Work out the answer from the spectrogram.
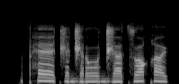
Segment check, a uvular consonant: present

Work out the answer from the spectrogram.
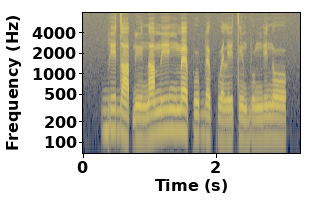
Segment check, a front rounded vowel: absent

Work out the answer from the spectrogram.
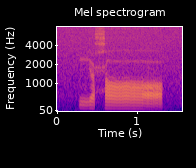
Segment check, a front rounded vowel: present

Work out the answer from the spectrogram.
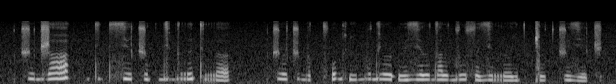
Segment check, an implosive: absent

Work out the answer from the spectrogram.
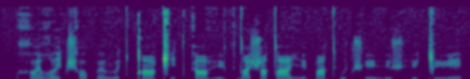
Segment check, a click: present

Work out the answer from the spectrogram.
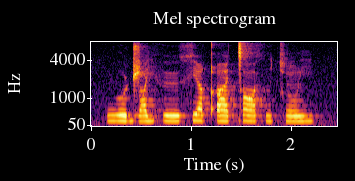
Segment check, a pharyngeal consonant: absent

